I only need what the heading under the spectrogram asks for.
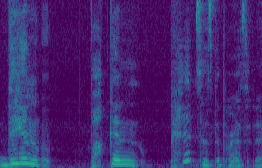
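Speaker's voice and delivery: very quiet whisper under the breath. Discussing getting the president removed, the speaker adds one remark, whispering. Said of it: "I'm whispering that".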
